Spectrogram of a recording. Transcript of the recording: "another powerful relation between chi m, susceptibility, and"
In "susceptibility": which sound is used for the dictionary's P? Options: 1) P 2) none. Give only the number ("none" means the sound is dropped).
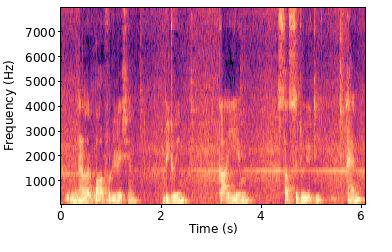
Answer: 2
